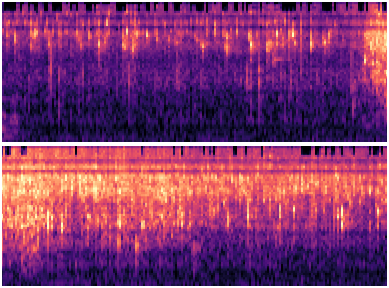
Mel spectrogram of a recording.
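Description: Quiet background gives way halfway through to a loud, sudden sizzle as stuffed bitter gourd hits hot oil in a wok, then frying hisses steadily to the end.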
